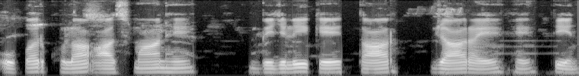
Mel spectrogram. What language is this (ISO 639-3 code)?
mag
